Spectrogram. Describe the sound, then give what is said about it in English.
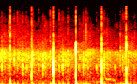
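A church audience claps for Mother's Day, six sharp, evenly spaced claps in a steady rhythm, crisp and moderately loud. “It's Mother's Day, and so y'all can clap for that.”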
